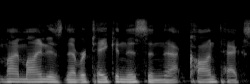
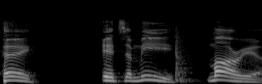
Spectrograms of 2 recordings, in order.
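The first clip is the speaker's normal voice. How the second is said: high-pitched, very slow, drawn-out voice; 7 semitones higher than usual. Picturing Nicolas Cage playing Mario, doing his Mario line: Nicolas Cage as Mario voice. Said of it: "Nick Cage as Mario".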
